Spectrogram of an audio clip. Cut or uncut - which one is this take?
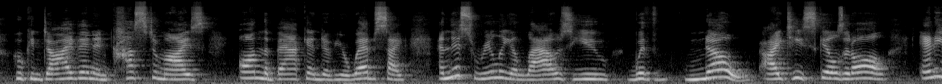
uncut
